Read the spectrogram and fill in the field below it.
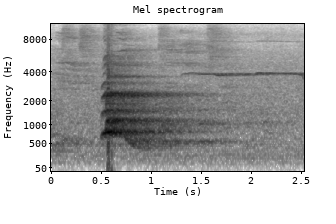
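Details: A single abrupt, ringing bark from one of two 12-week-old German Shorthaired Pointer puppies, Memphis and Patty, during backing-point training at Mabe Kennels, fading out over a second against a steady faint high tone.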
